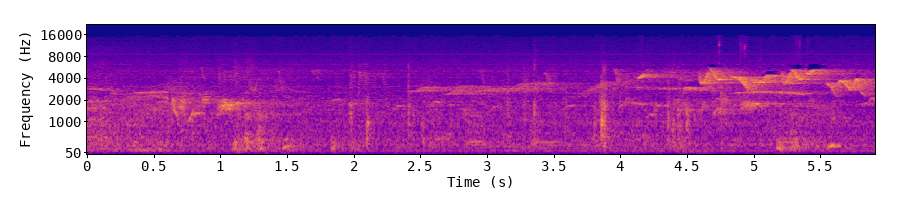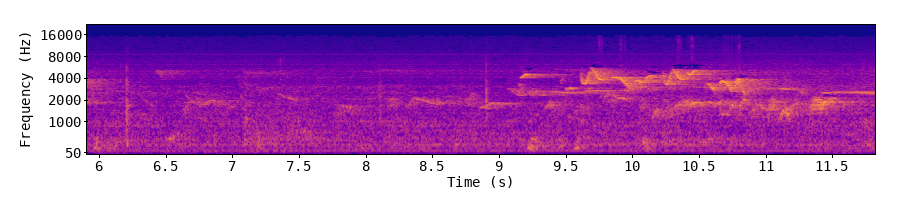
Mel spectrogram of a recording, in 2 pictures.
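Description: Birds calling: two loud bursts of rapid, high chirping notes that step up and down in pitch, one about four seconds in and one near the end, with fainter calls between.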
